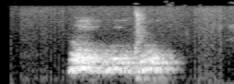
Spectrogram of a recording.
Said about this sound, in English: That's my dog in the background roaring approval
